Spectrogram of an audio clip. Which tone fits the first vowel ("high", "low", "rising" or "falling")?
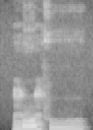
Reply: rising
